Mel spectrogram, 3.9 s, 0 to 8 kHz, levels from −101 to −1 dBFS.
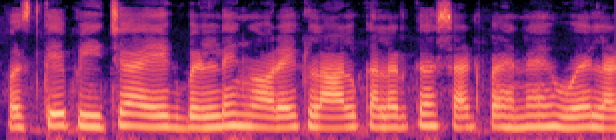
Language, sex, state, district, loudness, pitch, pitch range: Hindi, female, Bihar, Jamui, -19 LUFS, 195 Hz, 190-205 Hz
